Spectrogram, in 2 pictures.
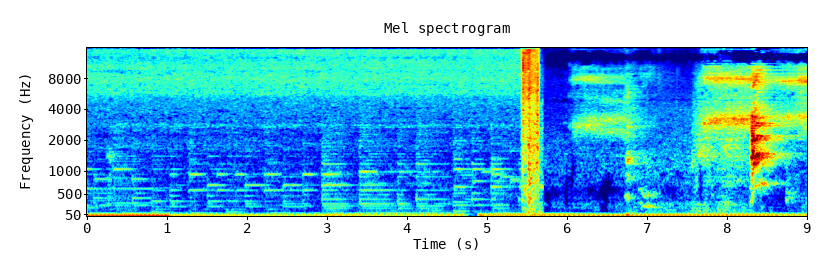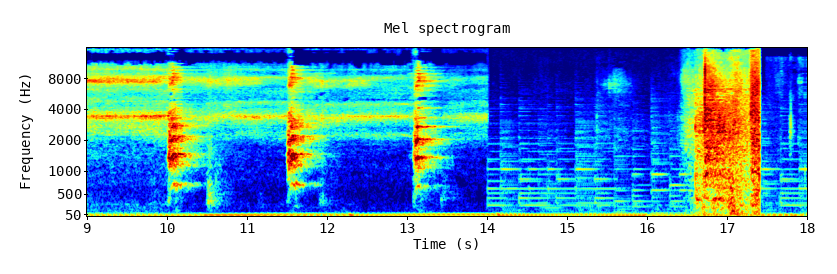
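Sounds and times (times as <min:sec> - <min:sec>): background music: 0:00.0 - 0:05.9, 0:14.0 - 0:18.0
dog barking: 0:08.0 - 0:09.0, 0:10.0 - 0:10.7, 0:11.5 - 0:12.2, 0:13.0 - 0:13.7.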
